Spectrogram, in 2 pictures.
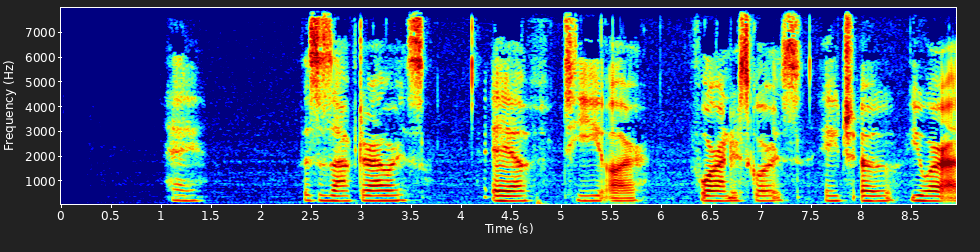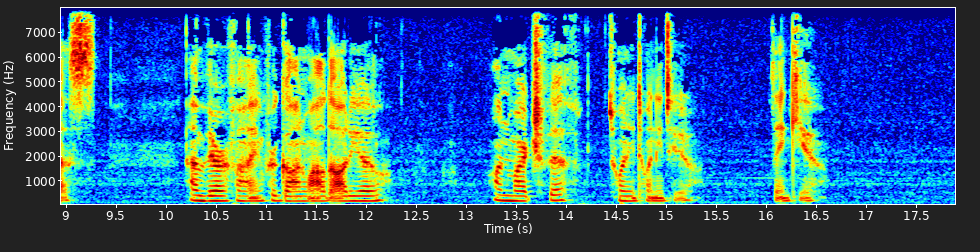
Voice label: F Verification

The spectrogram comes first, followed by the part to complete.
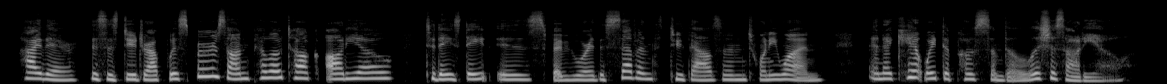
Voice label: F Verification

